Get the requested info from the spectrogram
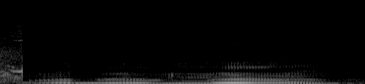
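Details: Angry Sumatran tiger at Vandalur zoo giving a deep, rumbling roar that swells for about three seconds, louder toward the middle, then fades. A brief sharp noise opens the recording.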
